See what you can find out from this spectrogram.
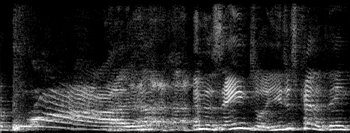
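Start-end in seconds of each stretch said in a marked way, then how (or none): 0.0-1.2 playful boo-like blurt; mock scare shout. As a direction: jump out at them with it. Angel bursting in.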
